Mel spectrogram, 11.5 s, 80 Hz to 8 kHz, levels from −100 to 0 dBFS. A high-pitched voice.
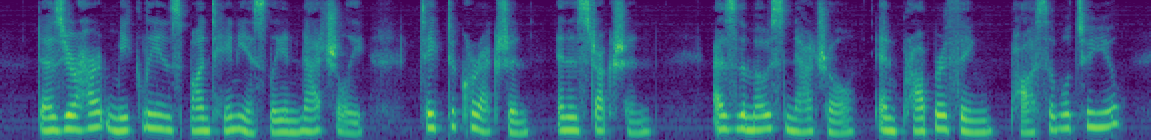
Yes: high, 230 Hz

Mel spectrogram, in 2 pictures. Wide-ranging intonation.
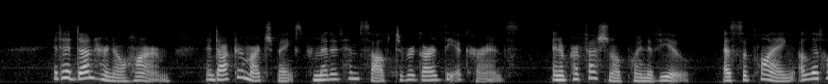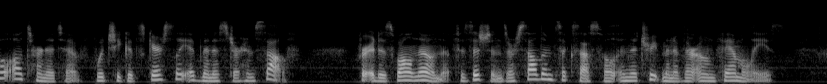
Yes: wide, 6.3 semitones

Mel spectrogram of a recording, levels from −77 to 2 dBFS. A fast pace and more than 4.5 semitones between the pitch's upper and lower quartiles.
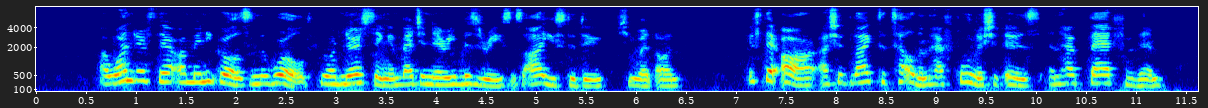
Yes: fast, 210 wpm; average, 5.0 semitones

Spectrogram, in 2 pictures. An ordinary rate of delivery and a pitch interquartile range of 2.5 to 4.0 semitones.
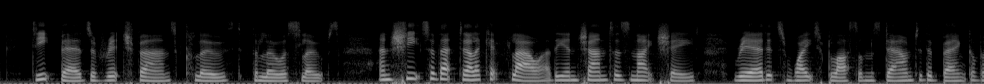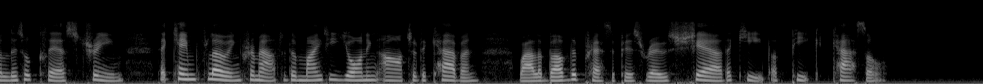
Yes: average, 170 wpm; average, 2.9 semitones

